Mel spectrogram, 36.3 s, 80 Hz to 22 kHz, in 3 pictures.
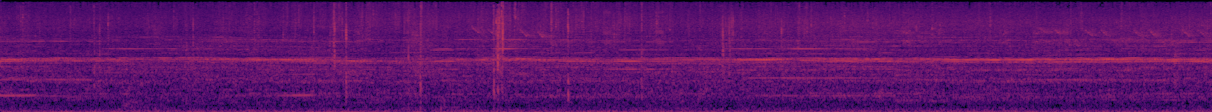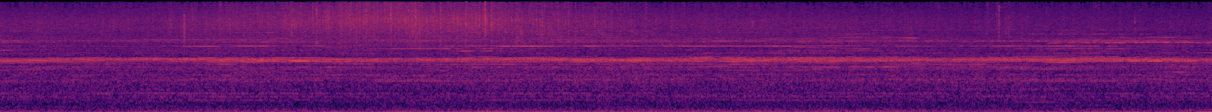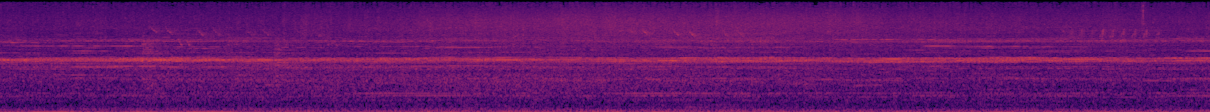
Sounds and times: rusty ferris wheel starts moving and sqeaking in the wind 0.0 - 36.3

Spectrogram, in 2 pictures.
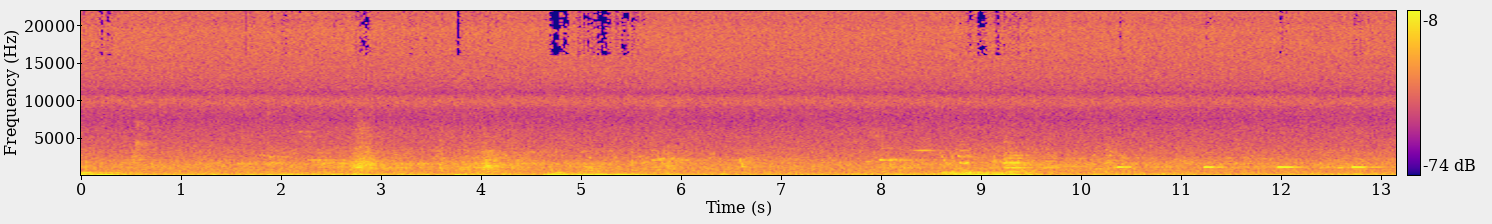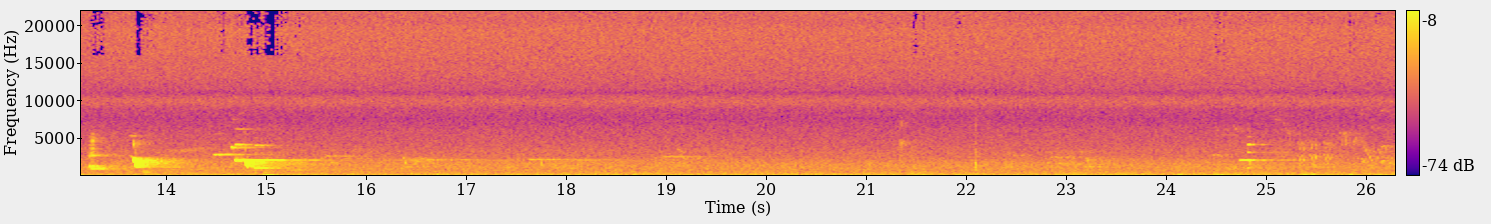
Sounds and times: Birdlife 0.0 - 19.6
Birdlife 22.4 - 26.2

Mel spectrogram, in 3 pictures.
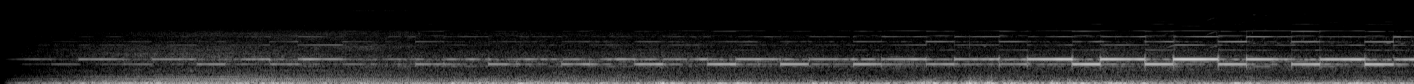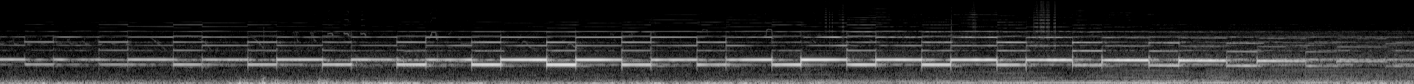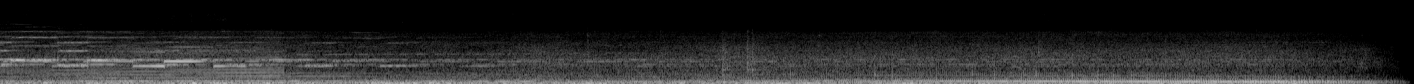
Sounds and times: Emergency ambulance 0.0 - 42.4

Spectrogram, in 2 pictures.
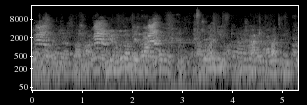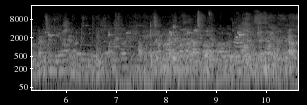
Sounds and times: people sitting and talking german 0.0 - 10.6

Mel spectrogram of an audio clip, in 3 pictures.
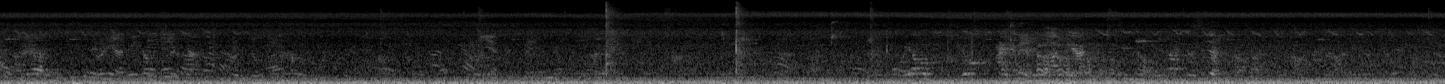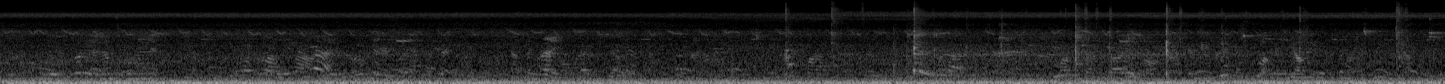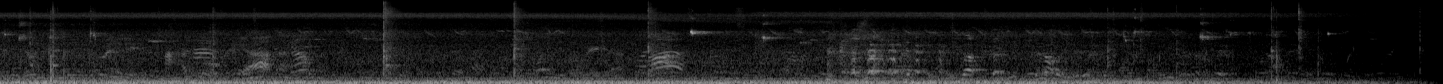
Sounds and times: Playing badminton 13.1 - 42.3

